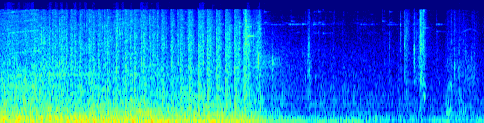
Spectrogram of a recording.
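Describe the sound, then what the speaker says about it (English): Sustained rapid gunfire in a video game rattles loudly for about two seconds, then stops abruptly, leaving quieter scattered sounds behind. "Can you shoot at me again?"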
